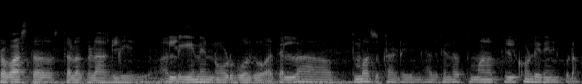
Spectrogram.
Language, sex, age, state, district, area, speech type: Kannada, male, 30-45, Karnataka, Chitradurga, rural, spontaneous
